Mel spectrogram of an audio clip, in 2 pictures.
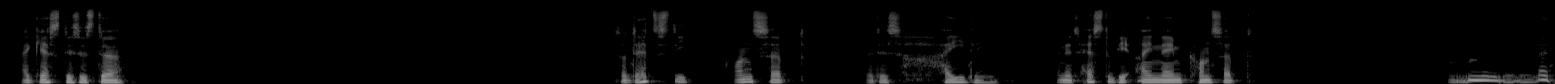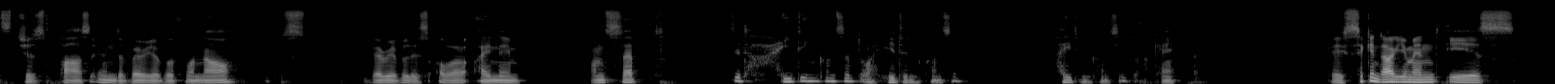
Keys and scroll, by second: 16.6 super+space, 27.3 alt+super+[, 30.1 super+p.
